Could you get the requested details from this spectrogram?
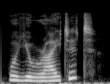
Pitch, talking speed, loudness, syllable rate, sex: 195 Hz, 215 wpm, -13 LUFS, 6.1 syllables/s, female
